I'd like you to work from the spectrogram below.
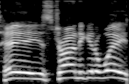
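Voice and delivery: high, loud alarmed yell. Retold or imitated. Steve calling out as the thief escapes, a loud yell. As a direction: shout it after the fleeing villain. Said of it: "and he yells".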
